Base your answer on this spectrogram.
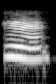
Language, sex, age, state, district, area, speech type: Odia, female, 45-60, Odisha, Angul, rural, conversation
